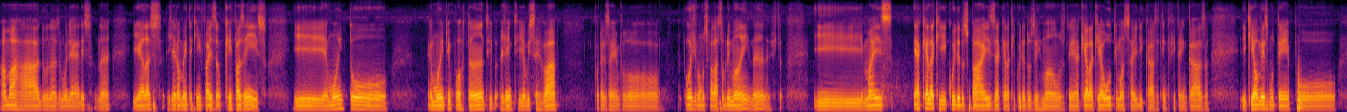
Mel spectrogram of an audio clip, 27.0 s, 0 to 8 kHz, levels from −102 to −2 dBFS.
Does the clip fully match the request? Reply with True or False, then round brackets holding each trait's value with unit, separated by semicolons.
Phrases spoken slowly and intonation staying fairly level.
False (145 wpm; 2.1 semitones)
